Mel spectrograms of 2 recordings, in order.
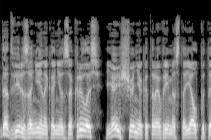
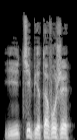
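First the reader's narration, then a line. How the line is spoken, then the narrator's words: Choked, strained. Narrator (Russian): выдавил сглотнув новый комок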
